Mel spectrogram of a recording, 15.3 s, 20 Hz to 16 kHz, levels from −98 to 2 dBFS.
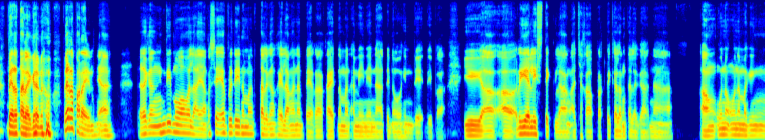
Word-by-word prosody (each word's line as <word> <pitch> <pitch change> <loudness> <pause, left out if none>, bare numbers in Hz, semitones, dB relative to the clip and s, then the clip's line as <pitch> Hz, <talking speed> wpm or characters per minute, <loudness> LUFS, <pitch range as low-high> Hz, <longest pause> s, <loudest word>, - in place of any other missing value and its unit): Pera 145 -2 +8
talaga 135 +1 +8
‘no? 135 +2 +4 0.2
Pera 245 +1 +8
pa - - +4
rin, 100 -2 0
yan 105 -1 -3 0.4
talagang 145 +4 -1
hindi 185 - 0
mawawala 155 -7 0
‘yan 115 +2 -4
kasi 140 +4 -5
everyday 150 -1 -1
naman 135 -1 -4
talagang 115 -2 -4
kailangan 105 -1 -3
ng 105 -1 -9
pera. 95 +2 -7
Kahit 95 -1 -4
naman 100 -2 -7
aminin 90 -1 -7
natin 90 0 -10
o 85 0 -10
hindi, 85 -3 -10
‘di - - -19
ba? - - -16 0.4
Yi 105 -1 +2
ah 95 0 -2
ah, 95 -1 -2
realistic 135 -1 +3
lang 85 -2 -7
at - - -11
tsaka - - -9
practical 95 -1 -10
lang 95 - -10
talaga 85 -2 -12
na, 85 -3 -11 0.6
ang 100 0 -1
unang-unang 115 -1 -3
maging 105 0 -5
105 Hz, 155 wpm, -21 LUFS, 95-135 Hz, 0.6 s, Pera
